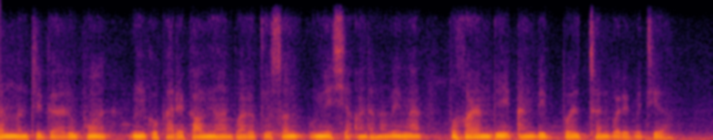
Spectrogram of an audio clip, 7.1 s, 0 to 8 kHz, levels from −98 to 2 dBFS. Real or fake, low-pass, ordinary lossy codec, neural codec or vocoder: fake; 7.2 kHz; Opus, 16 kbps; codec, 16 kHz, 0.5 kbps, FunCodec, trained on Chinese and English, 25 frames a second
